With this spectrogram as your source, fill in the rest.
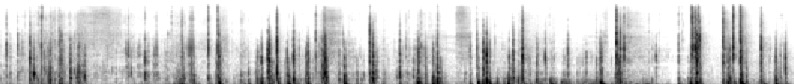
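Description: A full, printed laminated plastic Kellogg's muesli bag standing on a table is tapped and rubbed with the fingertips. The result is a steady stream of dry crinkling and crackling with short, sharp taps that carry a soft low thump and a bright plastic rustle, each sound dying away almost instantly.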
